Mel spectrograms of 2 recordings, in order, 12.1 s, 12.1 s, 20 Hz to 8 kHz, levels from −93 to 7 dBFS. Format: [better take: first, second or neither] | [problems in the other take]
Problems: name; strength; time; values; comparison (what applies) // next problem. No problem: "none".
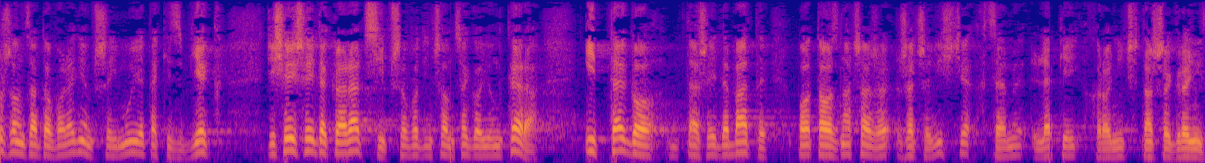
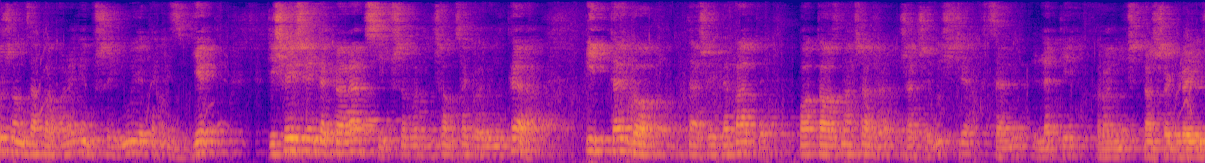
first | noise reduction (neural separator model SepFormer DNS4)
